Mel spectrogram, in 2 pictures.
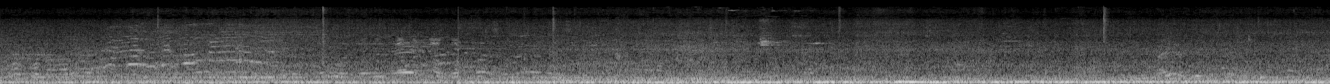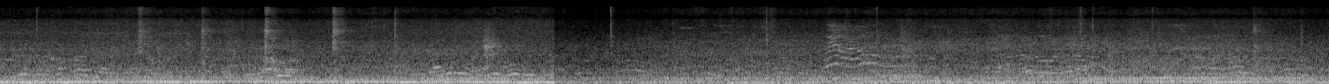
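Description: Dough slaps softly between a man's hands.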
